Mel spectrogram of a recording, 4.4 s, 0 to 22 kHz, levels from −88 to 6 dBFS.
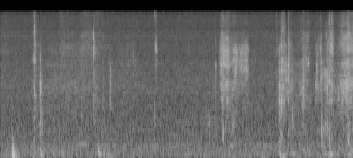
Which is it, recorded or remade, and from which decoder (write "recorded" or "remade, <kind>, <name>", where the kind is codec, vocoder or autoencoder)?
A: remade, vocoder, Vocos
